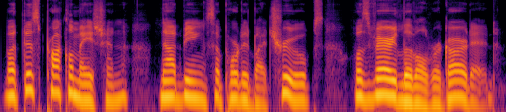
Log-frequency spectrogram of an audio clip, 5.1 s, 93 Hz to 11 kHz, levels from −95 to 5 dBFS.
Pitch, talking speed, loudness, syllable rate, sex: 160 Hz, 140 wpm, -16 LUFS, 4.9 syllables/s, male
